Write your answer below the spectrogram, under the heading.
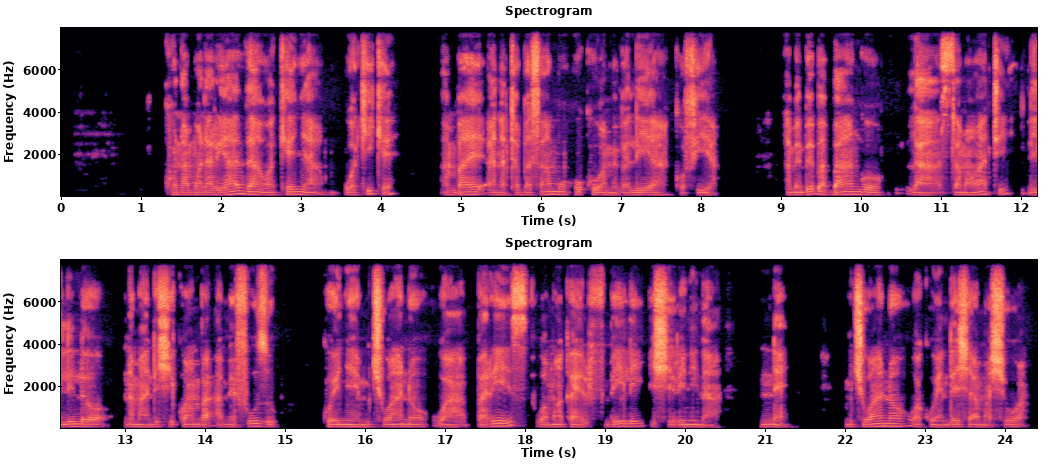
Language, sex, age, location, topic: Swahili, female, 25-35, Kisumu, education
